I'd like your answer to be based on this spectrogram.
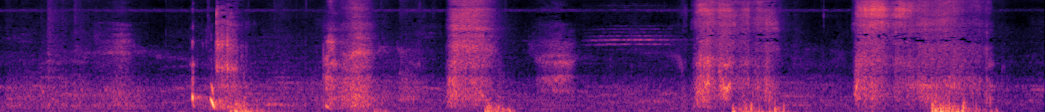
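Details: Acted nose-blowing and sneezing challenge: several loud, deliberate sneezes and nasal blowing bursts.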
